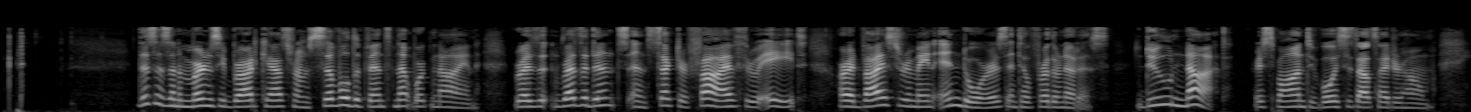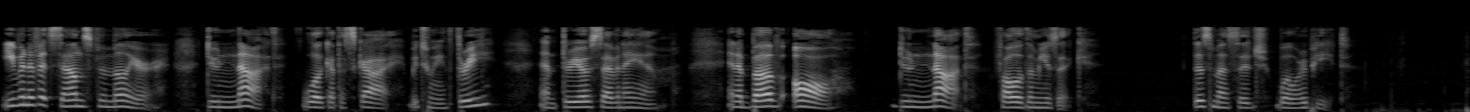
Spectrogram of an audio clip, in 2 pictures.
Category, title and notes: Speech > Solo speech
“Emergency Broadcast: Zone Alert” (radio emergency / dystopian / analog horror)
A chilling public safety announcement that hints at something unseen and terrifying—great for horror soundscapes, ARGs, or narrative tension.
